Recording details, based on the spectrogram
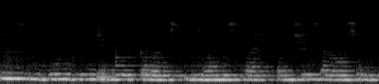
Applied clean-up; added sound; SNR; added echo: neural separator model SepFormer DNS4.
